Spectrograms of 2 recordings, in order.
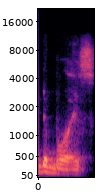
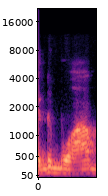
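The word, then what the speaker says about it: Du Bois: So, We De Boyce is is his full name was William Edward Burg Bart. Bart Boyce. Some people say Dwis, but that's not how you pronounce it.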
